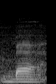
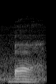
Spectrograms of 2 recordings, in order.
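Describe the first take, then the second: First: The vowel is front and flat, as in cat. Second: The same.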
